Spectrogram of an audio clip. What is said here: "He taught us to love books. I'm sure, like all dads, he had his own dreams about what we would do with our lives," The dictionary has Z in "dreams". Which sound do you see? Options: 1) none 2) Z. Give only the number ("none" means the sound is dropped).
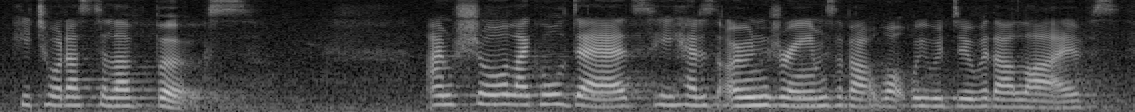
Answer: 2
